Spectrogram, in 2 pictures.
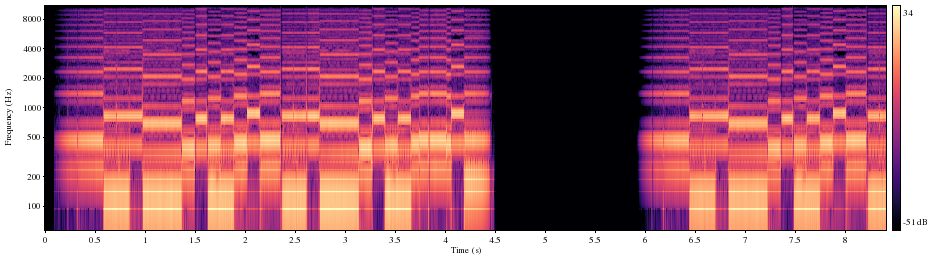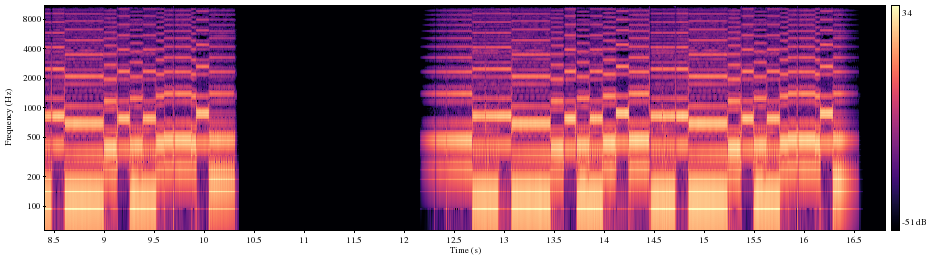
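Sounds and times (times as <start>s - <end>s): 
arcade clock alert ringtone: 0.2s - 4.5s, 6.0s - 10.4s, 12.2s - 16.6s.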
